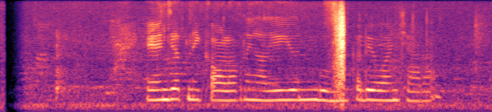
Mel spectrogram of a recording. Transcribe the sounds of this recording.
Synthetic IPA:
jaɲd͡ʒət̪̚nikɔlɔk̚niŋalijʊnbumikədiawaɲt͡ʃaɾa

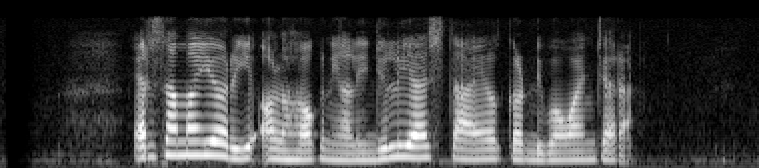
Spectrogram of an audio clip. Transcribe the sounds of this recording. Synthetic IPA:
ʔɛrsamajɔɾiʔɔ̰lɔɦɔk̚nialid͡ʒuliast̪ajlkɨrdiwawaɲt͡ʃaɾa̰

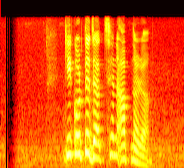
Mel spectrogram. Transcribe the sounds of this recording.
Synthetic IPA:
kikoɾt̪ed͡ʑatːɕʰenapnaɾa̰

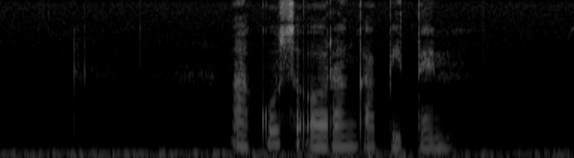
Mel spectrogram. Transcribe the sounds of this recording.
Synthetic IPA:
ʔakusə̰ʔoɾaŋkapit̪ɛn

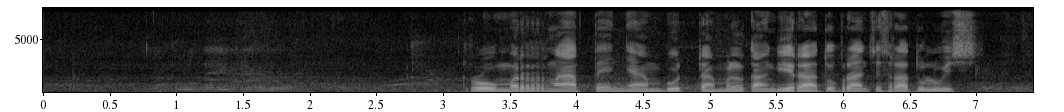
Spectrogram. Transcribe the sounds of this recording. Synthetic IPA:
romərnat̪eɲambʊt̪̚d̪̥ä̤məlkaŋɡiɾat̪upɾaɲt͡ʃɪsrat̪uluɪs

